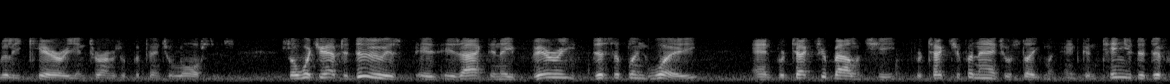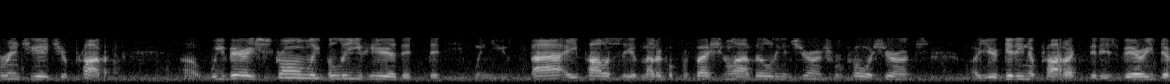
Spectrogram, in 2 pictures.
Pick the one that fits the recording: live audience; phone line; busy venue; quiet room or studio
phone line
